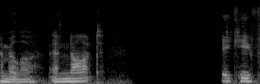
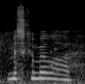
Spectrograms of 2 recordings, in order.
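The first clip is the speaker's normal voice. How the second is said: high little creature call; 11 semitones higher than usual. Acted. Small character calls out.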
